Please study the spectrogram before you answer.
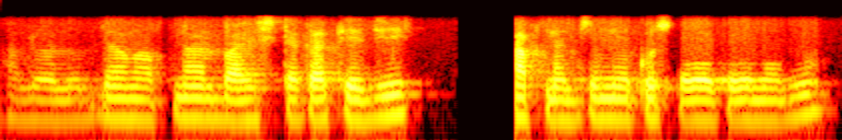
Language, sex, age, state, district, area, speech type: Bengali, male, 18-30, West Bengal, Birbhum, urban, conversation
